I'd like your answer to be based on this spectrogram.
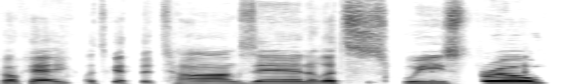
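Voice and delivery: slow nervous self-talk; slow and careful. Retold or imitated. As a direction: ease each word out like reaching in with tongs. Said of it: "now you're like".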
